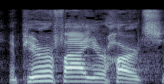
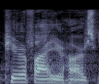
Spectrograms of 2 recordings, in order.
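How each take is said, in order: First: "purify" pushed out high and loud; slow, loud stress on "purify"; emphatic scripture. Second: Said in the usual way. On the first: Real, not acted. Verse declaimed, then repeated plainly.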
